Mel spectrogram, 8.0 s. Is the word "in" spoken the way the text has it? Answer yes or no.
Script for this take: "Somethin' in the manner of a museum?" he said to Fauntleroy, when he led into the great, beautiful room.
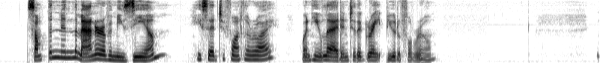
yes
